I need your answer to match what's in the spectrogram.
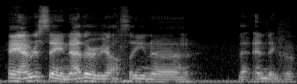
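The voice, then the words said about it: Imitates another person's voice, Southern accent. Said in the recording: “What accent was that? ... Forrest Gump, take it easy over there ... my Trevor Murdoch accent”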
